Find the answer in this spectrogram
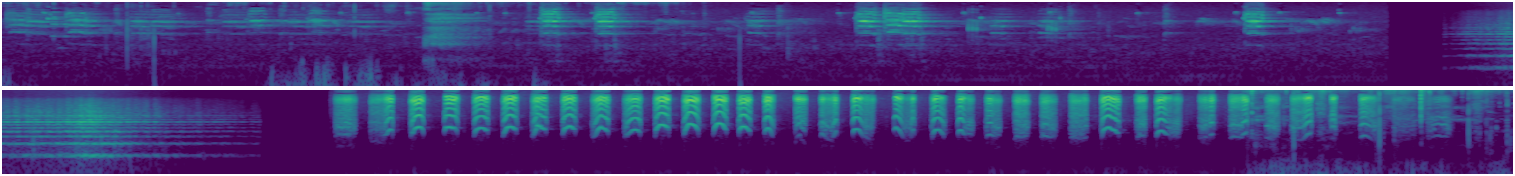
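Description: Woodland birds chirping, with a few dull thumps. About halfway through comes a single pitched tone that swells and fades over a few seconds. It is followed by a loud, fast run of chirping pulses, about five a second, that lasts roughly nine seconds.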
